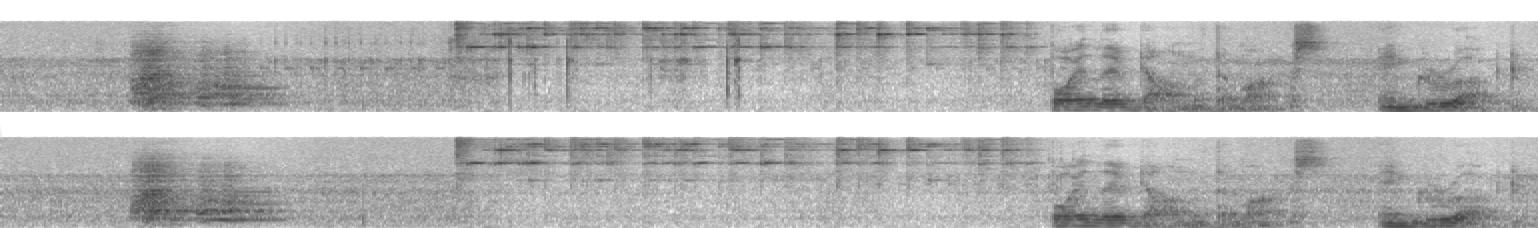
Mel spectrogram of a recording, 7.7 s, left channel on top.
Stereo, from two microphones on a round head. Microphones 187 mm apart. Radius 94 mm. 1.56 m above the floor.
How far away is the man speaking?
About 0.8 m.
